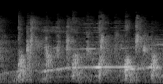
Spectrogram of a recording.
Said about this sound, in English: Let's put our hands together for love. We love you so much.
